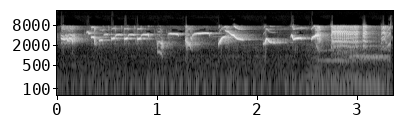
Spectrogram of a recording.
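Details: Oriental magpie-robin, black-breasted type, in lively full-isian training song meant to provoke rival males: rapid varied whistled phrases, chattery notes and rising slurs, ending in a dense buzzy rattling burst.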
